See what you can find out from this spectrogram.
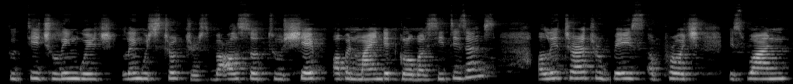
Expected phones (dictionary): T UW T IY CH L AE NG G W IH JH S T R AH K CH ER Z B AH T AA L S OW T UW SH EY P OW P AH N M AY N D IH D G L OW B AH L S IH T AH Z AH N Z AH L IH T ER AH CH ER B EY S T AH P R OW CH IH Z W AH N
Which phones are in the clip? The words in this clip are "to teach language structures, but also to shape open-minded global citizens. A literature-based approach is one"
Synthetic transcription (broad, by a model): T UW T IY CH L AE NG G W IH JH S T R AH K CH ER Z B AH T AA L S OW T UW SH EY P OW P AH N M AY N D IH D G L OW B AH L S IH T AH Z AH N S AH L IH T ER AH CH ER B EY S AH P R OW CH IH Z W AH N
